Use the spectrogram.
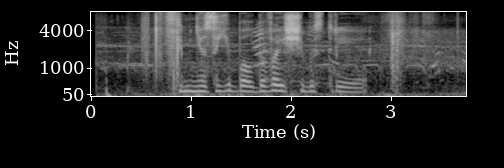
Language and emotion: Russian, angry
